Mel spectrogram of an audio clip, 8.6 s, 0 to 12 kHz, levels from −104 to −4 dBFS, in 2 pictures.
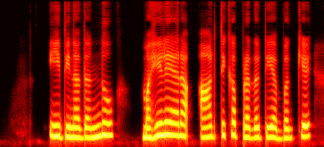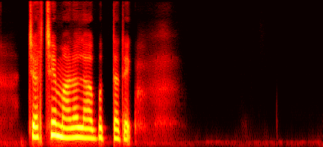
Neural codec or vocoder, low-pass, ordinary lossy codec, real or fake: codec, 24 kHz, 0.9 kbps, WavTokenizer, large speech release; none; none; fake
